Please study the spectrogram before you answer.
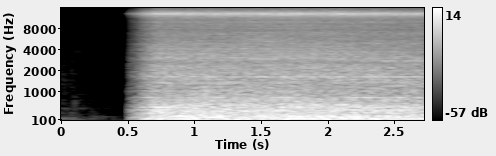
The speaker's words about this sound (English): With the engine of the P-8A Poseidon roaring overhead,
